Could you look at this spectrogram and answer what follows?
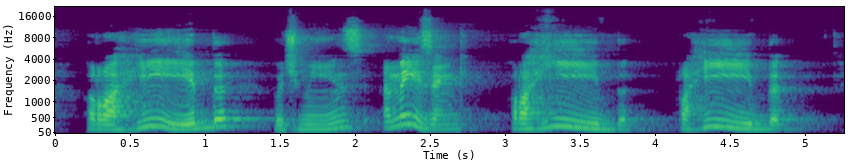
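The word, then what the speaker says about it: رهيب: The first syllable is ra, and then heeb, heeb. Again, see these 2 loops, the he sound. Rahib, which means amazing.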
